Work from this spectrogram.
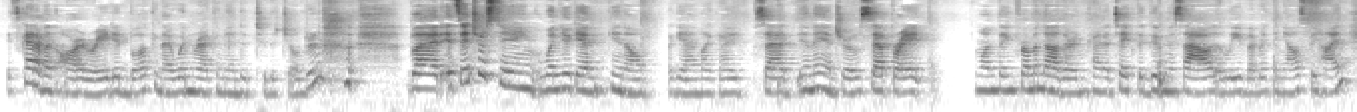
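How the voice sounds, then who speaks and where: A woman's voice: mid-range voice, steady tone, normal speed, a bit bright. Ukrainian-accented woman chatting to camera. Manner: chatty, loose, with frequent fillers and small laughs. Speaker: songwriting video host. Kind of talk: casual talk to camera with reading aloud. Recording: echoey room.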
